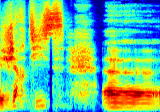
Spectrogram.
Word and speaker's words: Gertis: Alors j'ai dit Gertis tout à l'heure, je l'ai prononcé à l'autrichienne peut-être, c'est Gertis.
